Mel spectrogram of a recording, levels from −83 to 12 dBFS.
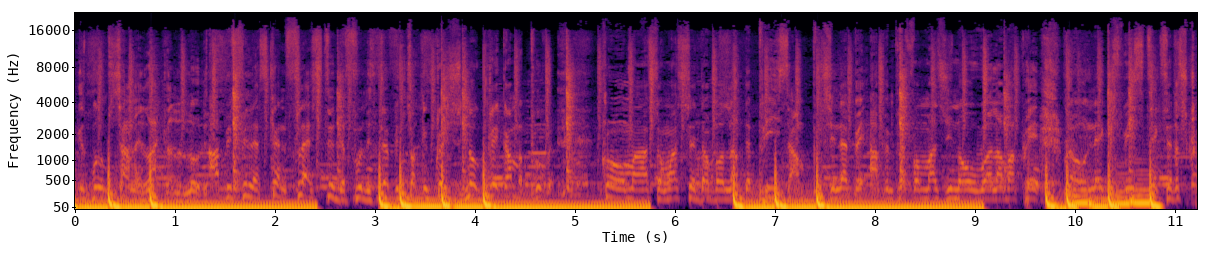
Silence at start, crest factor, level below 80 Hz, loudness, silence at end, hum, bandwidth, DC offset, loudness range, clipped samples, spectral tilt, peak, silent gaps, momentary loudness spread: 0 s; 8 dB; -10 dBFS; -12 LUFS; 0 s; none; 18 kHz; under 0.1%; 2 LU; under 0.1%; -5 dB/octave; 0 dBFS; none; 8 LU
